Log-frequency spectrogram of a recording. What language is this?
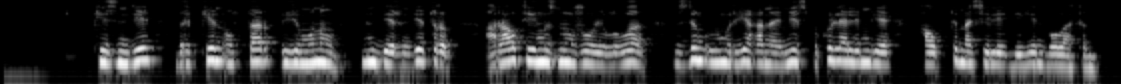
Kazakh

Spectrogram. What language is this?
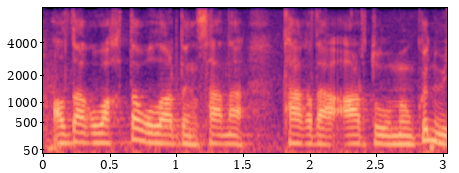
Kazakh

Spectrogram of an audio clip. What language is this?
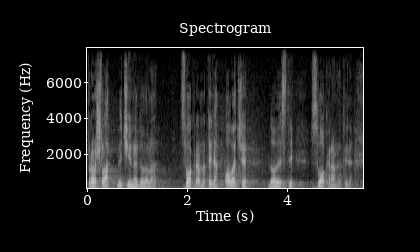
Croatian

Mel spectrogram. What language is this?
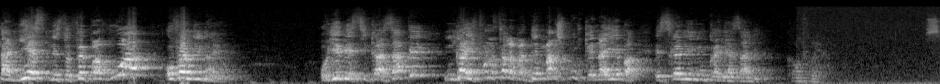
French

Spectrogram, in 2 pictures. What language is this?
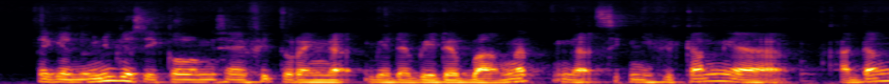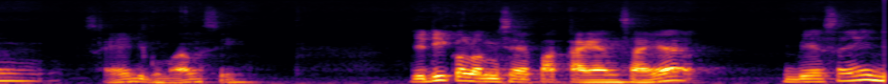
Indonesian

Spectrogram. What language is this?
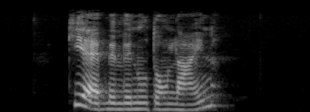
Italian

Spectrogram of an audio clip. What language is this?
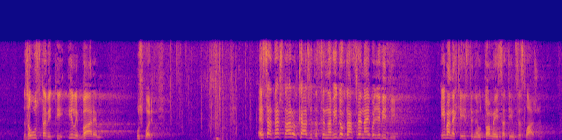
Serbian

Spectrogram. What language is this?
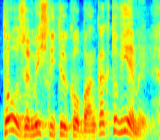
Polish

